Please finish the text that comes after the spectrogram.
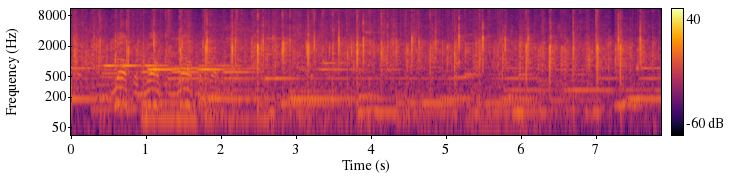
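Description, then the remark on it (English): A church audience at a fall revival at Cade Chapel applauds steadily for about eight seconds to welcome the guest speaker, a dense, even patter of clapping. Sustained organ-like chords play underneath, and a voice calls out near the start. “Come on, let's hear it for him, y'all.”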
